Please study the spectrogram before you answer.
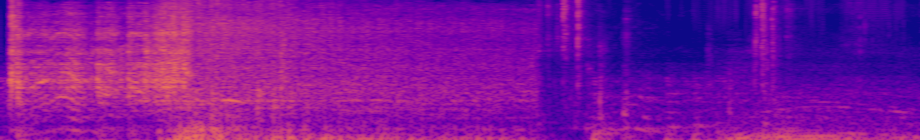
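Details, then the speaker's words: Cold start on a car: starter churns several revolutions before the engine catches and settles into a low rumble, deliberately programmed to inject and ignite fuel only once oil pressure has built; normal cold-start cranking. "vous avez entendu, le moteur a fait plusieurs révolutions avant qu'il ne prenne. C'est tout à fait délibéré, le moteur aurait pu démarrer plus rapidement"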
